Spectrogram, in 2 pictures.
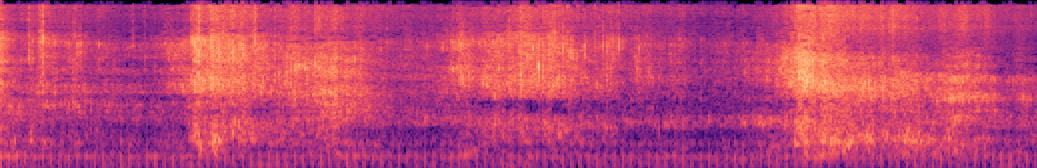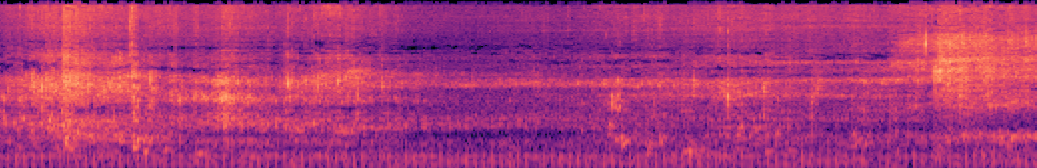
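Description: Rushing water from the strong current of the Padma River, a continuous wash with splashing surges, moderately faint and uneven, heard over a low steady hum.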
